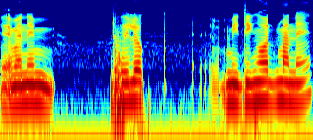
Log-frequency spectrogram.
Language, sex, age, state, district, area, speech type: Assamese, female, 30-45, Assam, Dibrugarh, rural, spontaneous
